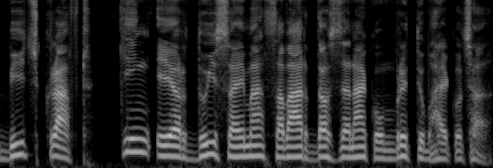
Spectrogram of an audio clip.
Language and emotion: Nepali, neutral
